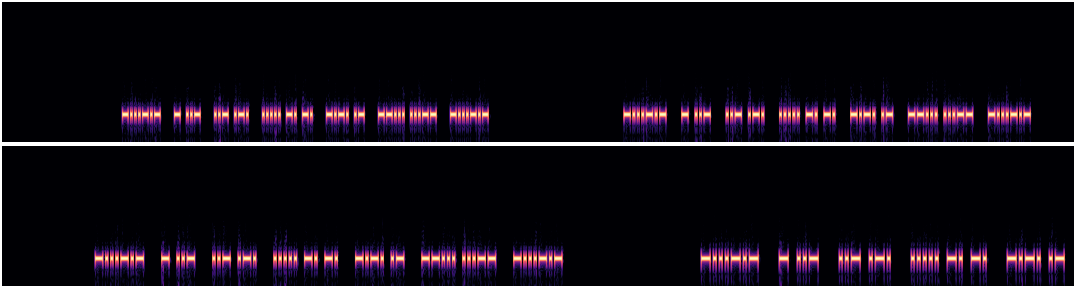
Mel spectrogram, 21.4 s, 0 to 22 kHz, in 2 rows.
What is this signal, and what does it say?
Morse code, heard as a keyed tone, about 49 wpm, 700 Hz. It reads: <BK> TU UR 5NN CA 73 <BK> <BK> TU UR 5NN CA 73 <BK> <BK> TU UR 5NN CA 73 <BK> <BK> TU UR 5NN CA
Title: Speed-Racing Common QSO Phrases - 40wpm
